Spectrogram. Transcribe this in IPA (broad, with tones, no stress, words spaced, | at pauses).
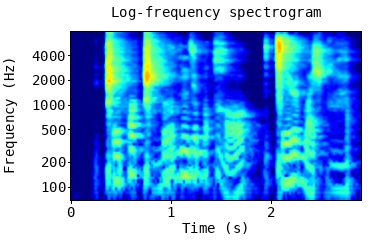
ǁʏ˧˥hɔ˥ ǁɔ̤˧˥ rɔ̤˥ ndø˥bʏ˥q ʁɔ˩˧ | ǀi˧˥ɭʏ˧˥ ba˩˧ʃqa̤˧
